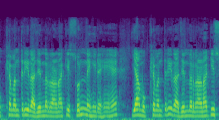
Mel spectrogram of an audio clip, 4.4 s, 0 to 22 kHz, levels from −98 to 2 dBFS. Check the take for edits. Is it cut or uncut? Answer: uncut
